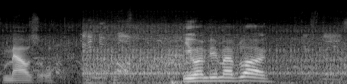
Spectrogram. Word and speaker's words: Mousehole: gets his name the mouse hole uh or a mouse hole if I believe the locals say it like mousel you wanna be my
